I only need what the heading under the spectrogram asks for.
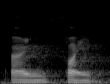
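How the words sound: It is said in a quiet, low voice. The person is actually sad. "with a quiet and low voice"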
